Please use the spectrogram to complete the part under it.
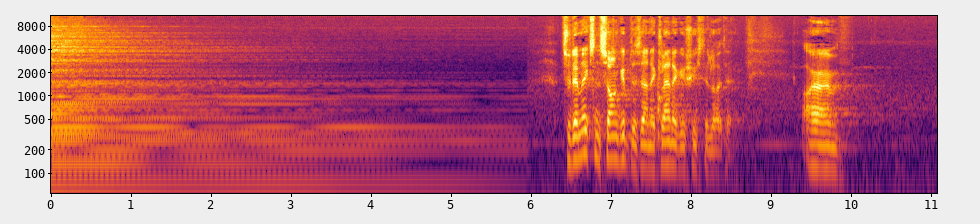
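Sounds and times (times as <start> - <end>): acoustic band chord ringing: 0.0 - 8.2.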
